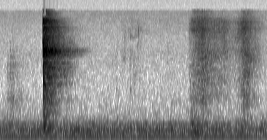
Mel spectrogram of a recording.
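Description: Near silence while eating, with one short, sharp mouth click about a third of a second in and two faint smacks later.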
